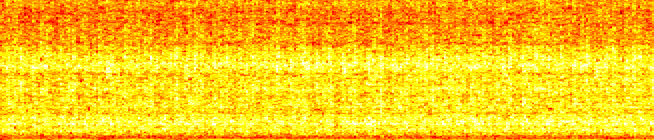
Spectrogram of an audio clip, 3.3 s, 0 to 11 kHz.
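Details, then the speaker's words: Mini after tune-up with new carburettor, modified ABX needle, 1040 oil in the dashpot, timing set: steady, even low idle with no stumble, knock or hunting; running smoothly. "and this one runs lovely and you can see with a new carburetor this one runs"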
